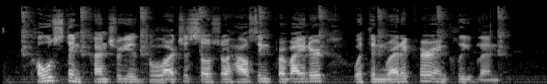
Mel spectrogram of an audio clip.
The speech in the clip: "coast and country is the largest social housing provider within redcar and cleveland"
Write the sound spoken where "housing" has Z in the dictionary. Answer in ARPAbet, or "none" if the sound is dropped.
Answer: S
